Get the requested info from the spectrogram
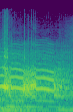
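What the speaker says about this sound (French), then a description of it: "Oh là là, c'est Rumi qui crie." A recorded scream from the character Rumi, a kidnapped woman: a loud, sustained, wavering high cry with tonal shifts, played back as audio alone with no talk over it.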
